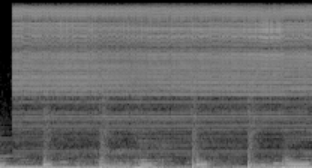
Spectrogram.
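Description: Coil tattoo machine switched on just after the start and buzzing steadily. Background music with a steady beat plays underneath.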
